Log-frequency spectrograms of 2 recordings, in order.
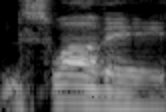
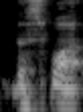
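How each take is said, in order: First: The name is pronounced in a Spanish way. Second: The name is pronounced in an English way. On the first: The speaker calls it right. "It's Spanish" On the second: The speaker calls it wrong. "I was supposed to get it right this time"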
